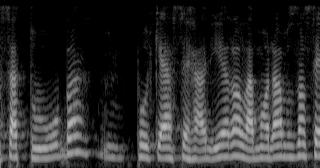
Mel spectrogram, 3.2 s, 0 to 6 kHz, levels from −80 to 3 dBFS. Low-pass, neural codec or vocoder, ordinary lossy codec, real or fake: 5.4 kHz; codec, 16 kHz, 4.8 kbps, FACodec; none; fake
